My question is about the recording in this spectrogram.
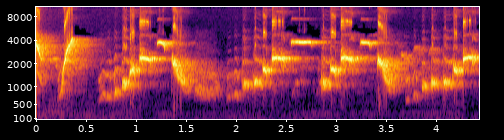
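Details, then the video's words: White-rumped shama song, played as a lure to make other birds sing. An upward-sweeping whistle opens, then repeated phrases of clear downslurred whistles mixed with sharp clicks recur roughly every half to one second. "Kicauan MURAI BATU bikin NYAUT ikut BUNYI GACOR BONGKAR MATERI ¦ PANCINGAN MURAI"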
